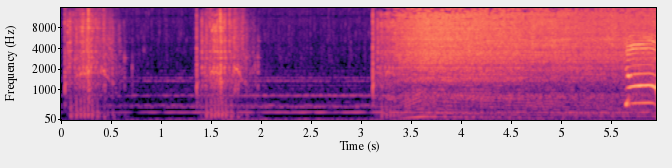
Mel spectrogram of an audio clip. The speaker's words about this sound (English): Start the chainsaw.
